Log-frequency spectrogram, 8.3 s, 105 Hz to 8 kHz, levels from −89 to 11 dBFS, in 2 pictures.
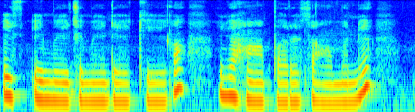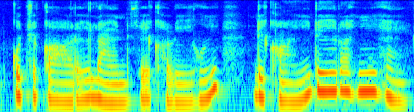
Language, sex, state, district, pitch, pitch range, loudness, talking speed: Hindi, female, Rajasthan, Jaipur, 175 Hz, 165-205 Hz, -19 LUFS, 130 wpm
